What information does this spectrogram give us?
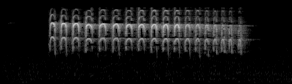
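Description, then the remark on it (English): A rapid descending whinny of sharp, high-pitched notes from a downy woodpecker, about fifteen evenly spaced chirps over two seconds, slowing and fading slightly toward the end, clear and alone. “Now that we've listened to downy woodpeckers, let's play both woodpeckers and see if you can hear the differences. First is downy.”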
